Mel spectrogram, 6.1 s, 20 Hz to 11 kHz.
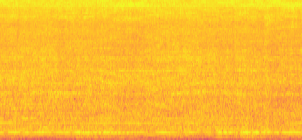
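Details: Hoover Junior 1334A upright vacuum after full rebuild that fixed an awful-sounding motor, new fan and brush strips: steady high airy rush with constant motor hum, no wavering, rattle or grinding; normal running.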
